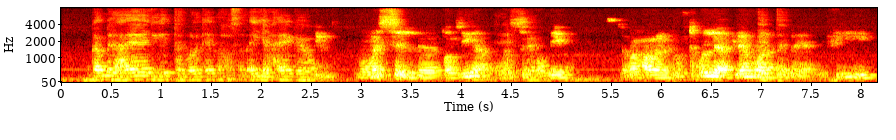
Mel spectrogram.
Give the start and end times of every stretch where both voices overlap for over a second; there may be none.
none

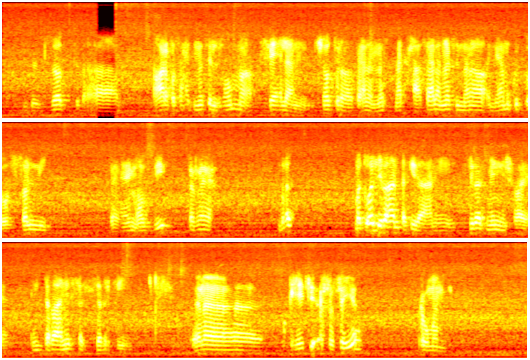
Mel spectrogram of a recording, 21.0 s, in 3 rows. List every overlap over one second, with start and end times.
none

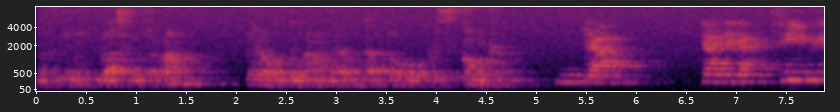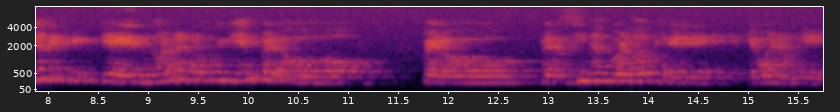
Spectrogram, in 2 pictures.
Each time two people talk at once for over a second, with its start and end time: none

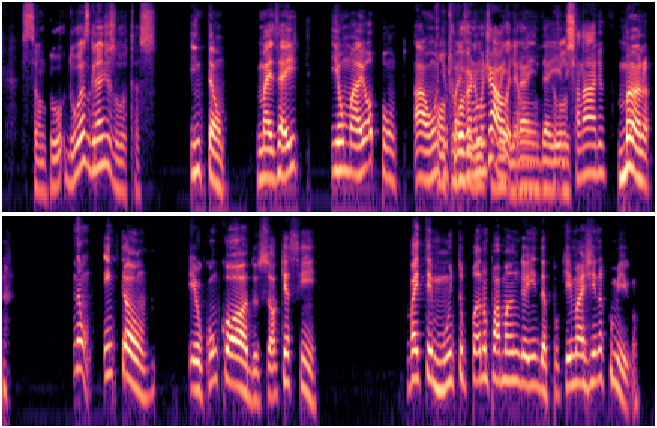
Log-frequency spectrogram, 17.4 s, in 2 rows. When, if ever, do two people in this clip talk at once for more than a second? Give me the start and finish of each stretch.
5.8-7.6

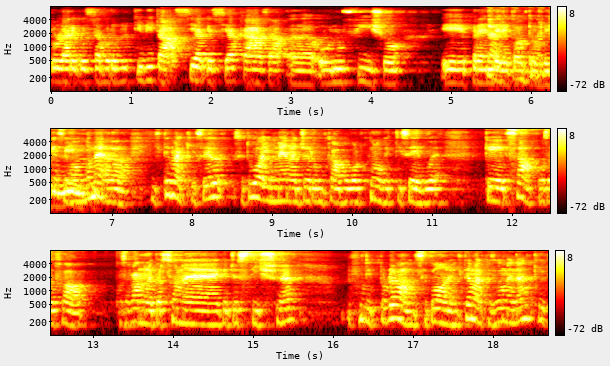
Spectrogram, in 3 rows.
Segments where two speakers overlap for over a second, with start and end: 5.4-6.9

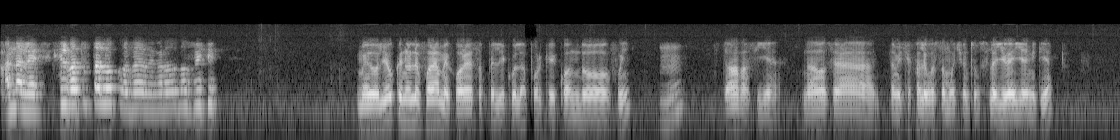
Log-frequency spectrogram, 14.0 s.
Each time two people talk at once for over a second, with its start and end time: none

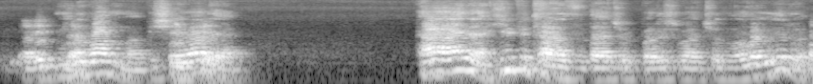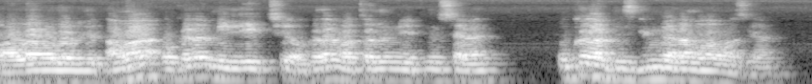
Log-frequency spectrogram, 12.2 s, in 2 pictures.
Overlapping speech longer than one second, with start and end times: none

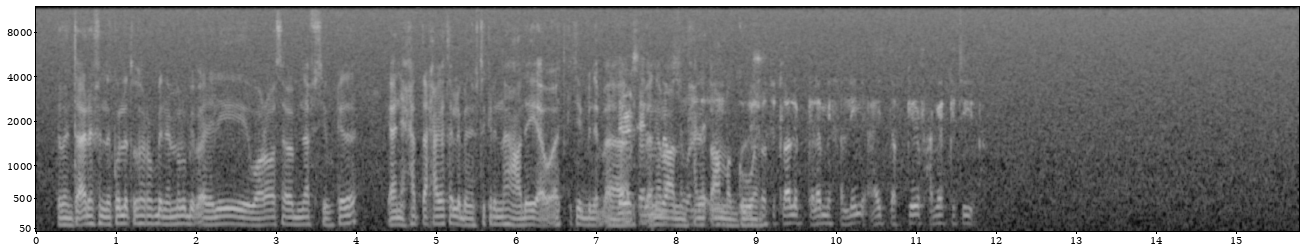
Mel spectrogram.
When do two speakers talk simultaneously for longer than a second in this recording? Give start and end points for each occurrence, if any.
7.0-9.2

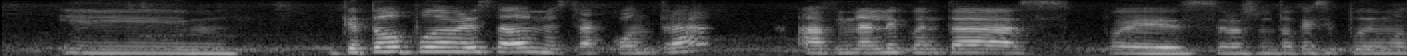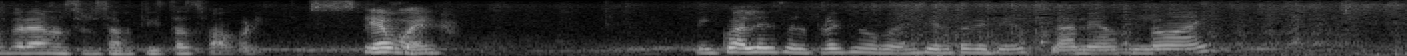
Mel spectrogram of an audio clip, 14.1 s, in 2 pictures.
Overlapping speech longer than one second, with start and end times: none

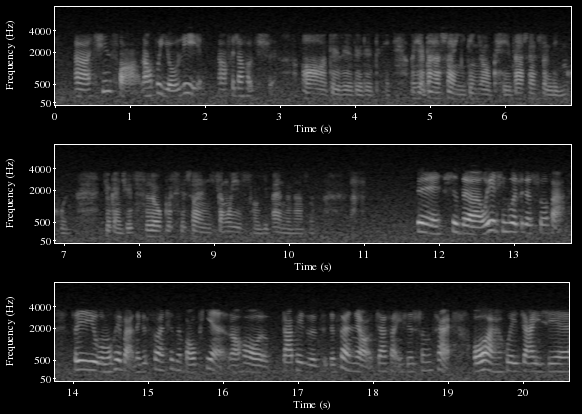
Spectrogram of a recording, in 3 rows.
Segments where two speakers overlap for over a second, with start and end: none

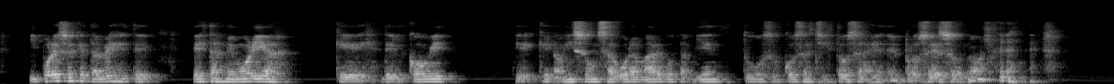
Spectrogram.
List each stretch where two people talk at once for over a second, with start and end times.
none

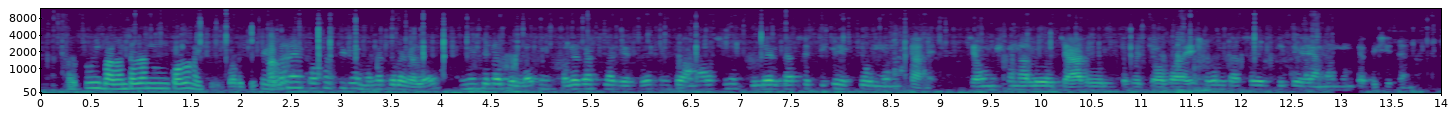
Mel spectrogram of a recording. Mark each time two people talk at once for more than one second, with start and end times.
none

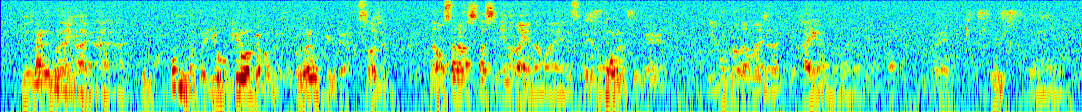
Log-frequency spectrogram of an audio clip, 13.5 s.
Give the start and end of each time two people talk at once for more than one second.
none

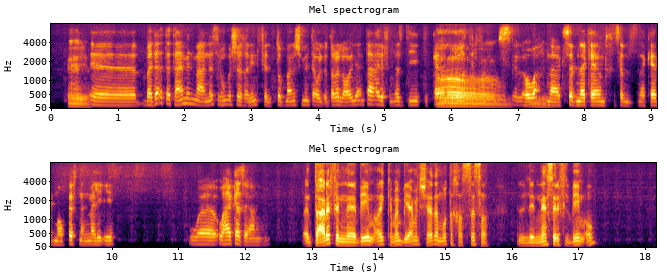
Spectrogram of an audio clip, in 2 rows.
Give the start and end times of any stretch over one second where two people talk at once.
5.8-7.5

